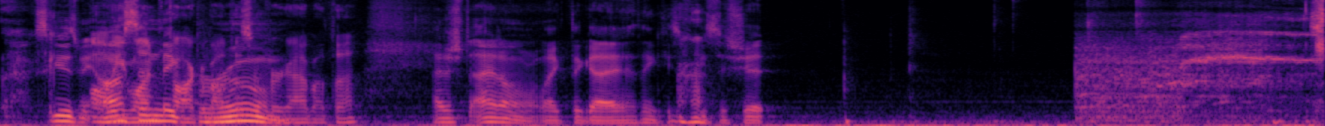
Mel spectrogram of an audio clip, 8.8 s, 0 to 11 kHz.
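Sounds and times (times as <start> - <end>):
speech: 0.2 - 5.3
woman screaming shrilly at a fight: 7.9 - 8.8.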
